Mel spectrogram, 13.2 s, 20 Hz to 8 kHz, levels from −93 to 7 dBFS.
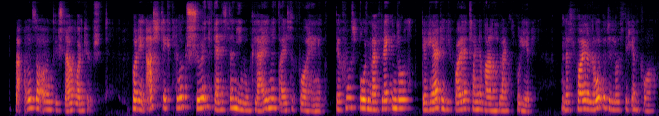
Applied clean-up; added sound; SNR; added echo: neural mask model DeepFilterNet 3.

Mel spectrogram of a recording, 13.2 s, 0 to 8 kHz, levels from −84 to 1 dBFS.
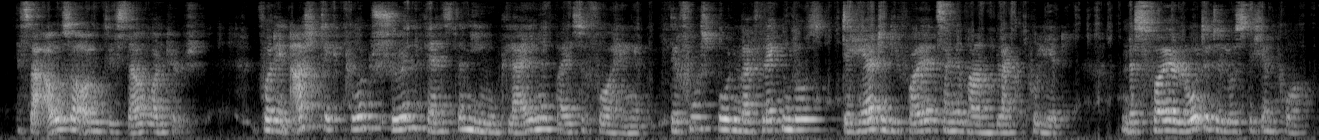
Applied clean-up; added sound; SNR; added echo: neural separator model SepFormer DNS4.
